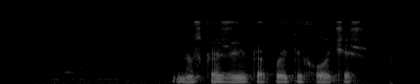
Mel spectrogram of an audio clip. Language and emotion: Russian, sad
